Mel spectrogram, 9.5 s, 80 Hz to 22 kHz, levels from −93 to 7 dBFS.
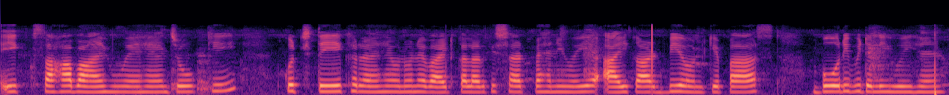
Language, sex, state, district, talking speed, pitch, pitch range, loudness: Hindi, female, Bihar, Jamui, 190 wpm, 230 Hz, 225-240 Hz, -21 LUFS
